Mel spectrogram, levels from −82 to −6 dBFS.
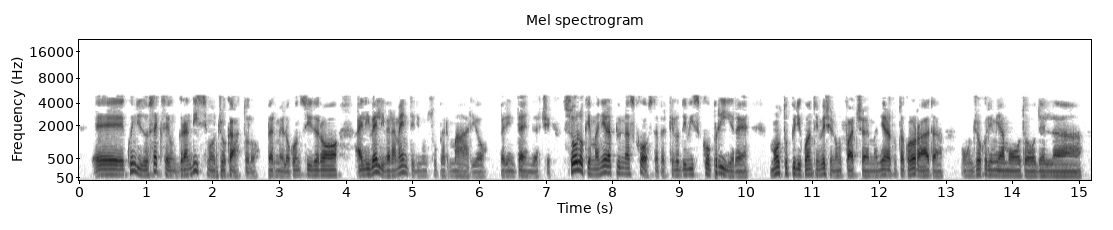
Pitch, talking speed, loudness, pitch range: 105 Hz, 180 wpm, -25 LUFS, 95-115 Hz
